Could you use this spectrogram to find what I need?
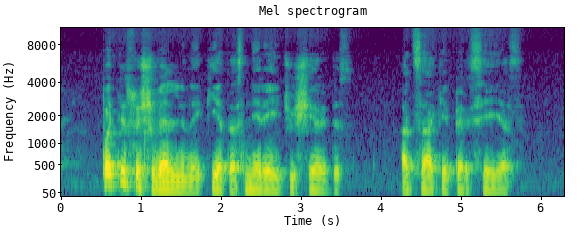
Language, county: Lithuanian, Kaunas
